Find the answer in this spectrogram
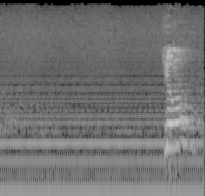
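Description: Steady electrical mains hum in the audio chain, a buzz made of many evenly spaced tones, heard through a pause in speech. A man's voice says one short word near the end.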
